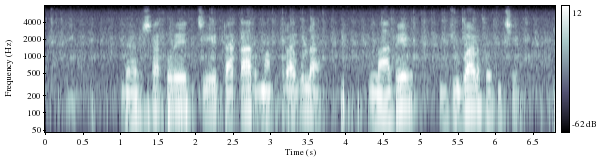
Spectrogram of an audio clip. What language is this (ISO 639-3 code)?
ben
